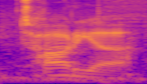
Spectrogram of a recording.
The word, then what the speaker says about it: Tarja: G'day everyone, and thanks so much for tuning into this chat featuring the one and only Tarja. Yes, sorry, I can't do the rolling R thing that is required when you're pronouncing her name,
